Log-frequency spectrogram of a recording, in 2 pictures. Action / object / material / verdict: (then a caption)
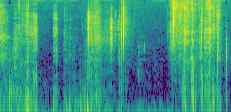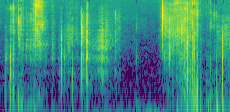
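scrape / beeswax-coated cotton wrap / waxed cotton / none. A strawberry-print, beeswax-coated cotton food wrap is bunched in the hands as fingers and long nails grip, twist and crinkle the waxed fabric sheet. Dense, continuous crinkling and crackling comes in quick, dry bursts over a heavy low-end rustle, with brighter crisp edges on the sharper crunches.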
